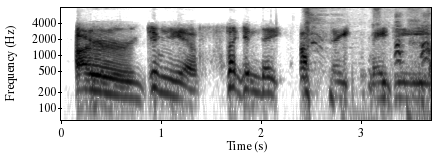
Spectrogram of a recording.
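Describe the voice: In a put-on character voice with a middle pitch, the speaker moves at a fairly slow pace with very wide pitch swings.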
